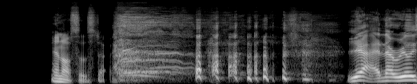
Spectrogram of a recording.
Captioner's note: person laughing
